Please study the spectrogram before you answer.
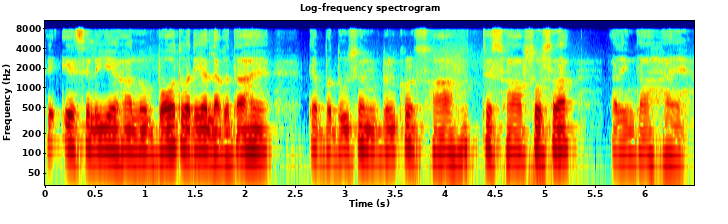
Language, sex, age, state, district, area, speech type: Punjabi, male, 30-45, Punjab, Tarn Taran, rural, spontaneous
